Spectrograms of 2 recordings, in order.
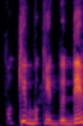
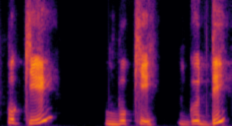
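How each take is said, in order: First: The phrase is said at a fast pace. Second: The phrase is said at a slow, careful pace.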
